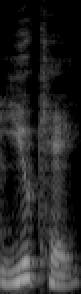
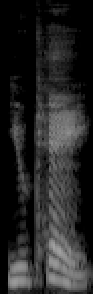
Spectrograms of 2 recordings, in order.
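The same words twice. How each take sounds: First: The stress falls on the first letter. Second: The stress falls on the final letter. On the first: The speaker calls it wrong. "it's not U K. It's the opposite" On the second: The speaker calls it right. "you always put the emphasis on the final letter"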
